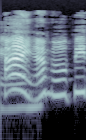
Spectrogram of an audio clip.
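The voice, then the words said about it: Playful otter character voice. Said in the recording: “You can do the voice. ... pretend to be an otter.”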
